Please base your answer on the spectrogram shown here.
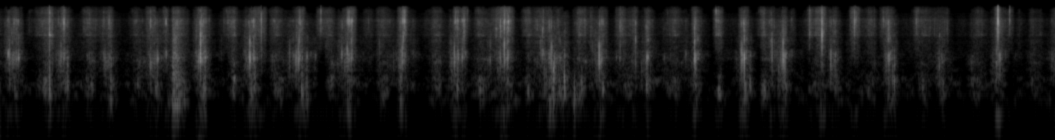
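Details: Shetland Sheepdog, or Sheltie, chewing food for a music-free ASMR loop; brisk, crisp crunches about two per second, steady and close, with faint clicks between bites.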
